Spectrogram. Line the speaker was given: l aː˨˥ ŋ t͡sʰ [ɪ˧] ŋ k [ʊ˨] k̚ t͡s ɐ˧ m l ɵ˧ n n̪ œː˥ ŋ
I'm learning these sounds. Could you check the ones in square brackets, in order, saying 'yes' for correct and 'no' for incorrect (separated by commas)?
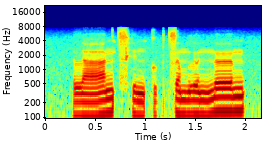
no, yes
